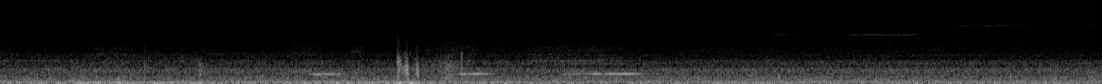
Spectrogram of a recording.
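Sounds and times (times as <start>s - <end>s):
brief tone: 3.0s - 3.5s, 4.6s - 5.0s, 5.6s - 6.5s, 7.5s - 11.0s.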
